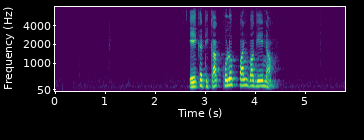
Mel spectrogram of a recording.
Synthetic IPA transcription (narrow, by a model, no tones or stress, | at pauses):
eːkəʈikakːolopːanʋaɡeːna̰m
